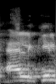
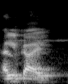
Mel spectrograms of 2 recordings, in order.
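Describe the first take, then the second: First: The second syllable sounds like 'keel'. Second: The second syllable sounds like 'kile'.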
